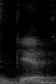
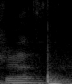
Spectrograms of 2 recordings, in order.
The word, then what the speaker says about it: Gith: So they Actually, it's Gith, not Jith.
